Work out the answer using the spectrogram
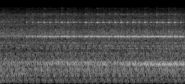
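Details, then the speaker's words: Milling a rounding die for a press, end mill taking cuts of thousandths at a time while boring: steady high-pitched cutter whine rising slightly as the bit starts contacting and cutting — normal light milling cut. "From there, I can hear I'm starting to make contact. You see it starting to cut."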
